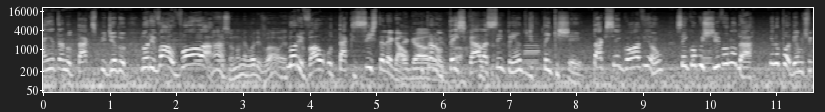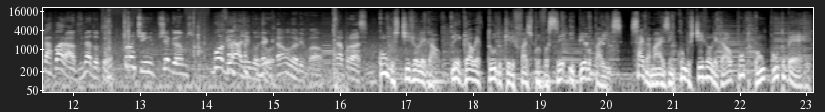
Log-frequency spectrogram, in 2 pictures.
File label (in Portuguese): Spot Aeroporto; Plural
